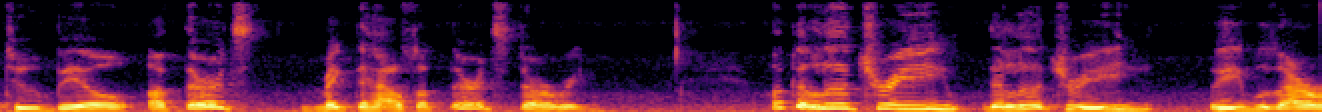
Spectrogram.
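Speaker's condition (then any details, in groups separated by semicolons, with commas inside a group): No condition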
